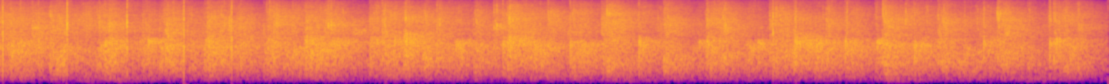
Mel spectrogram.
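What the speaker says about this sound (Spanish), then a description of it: "Pues un fuerte aplauso para Eduardo" A roomful of people applauds loudly at a Spanish book presentation, with continuous close clapping and a few sharper individual claps standing out through roughly five and a half seconds.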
